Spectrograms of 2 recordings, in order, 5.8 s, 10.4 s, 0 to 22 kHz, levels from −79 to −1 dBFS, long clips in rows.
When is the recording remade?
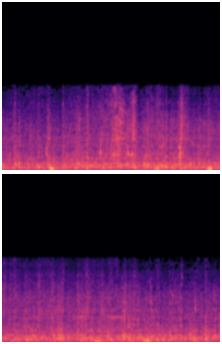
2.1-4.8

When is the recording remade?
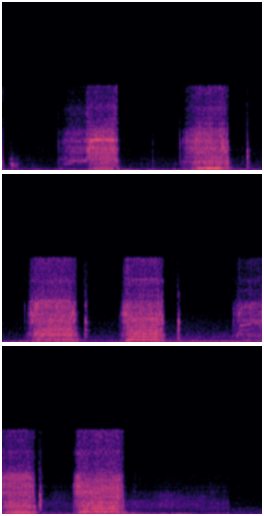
0.0-3.0; 6.9-10.4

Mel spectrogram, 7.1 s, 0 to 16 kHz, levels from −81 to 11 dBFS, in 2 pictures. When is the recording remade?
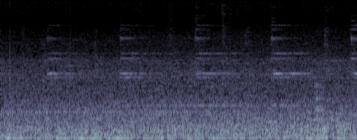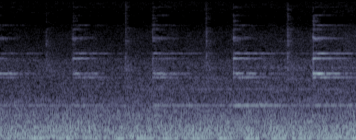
0.0-0.6; 3.2-6.6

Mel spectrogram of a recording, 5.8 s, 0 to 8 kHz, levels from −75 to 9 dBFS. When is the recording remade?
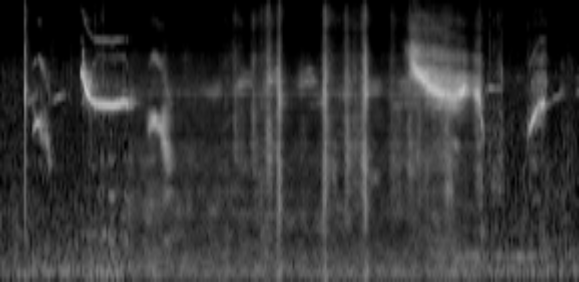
1.3-4.8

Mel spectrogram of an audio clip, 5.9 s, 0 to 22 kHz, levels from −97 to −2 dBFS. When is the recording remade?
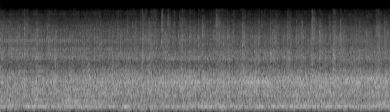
none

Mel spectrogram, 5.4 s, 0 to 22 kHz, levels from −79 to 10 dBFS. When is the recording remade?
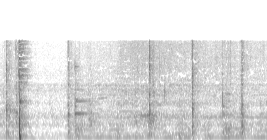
0.5-1.3; 3.4-4.2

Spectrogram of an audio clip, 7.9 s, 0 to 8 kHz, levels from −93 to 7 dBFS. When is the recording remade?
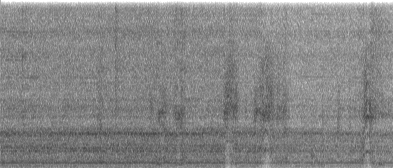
0.6-6.1; 6.8-7.9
